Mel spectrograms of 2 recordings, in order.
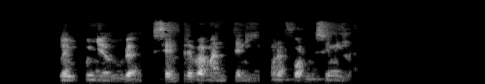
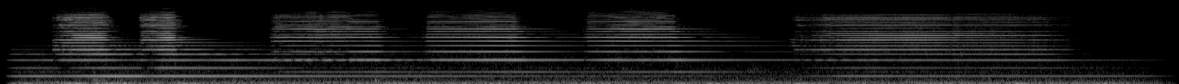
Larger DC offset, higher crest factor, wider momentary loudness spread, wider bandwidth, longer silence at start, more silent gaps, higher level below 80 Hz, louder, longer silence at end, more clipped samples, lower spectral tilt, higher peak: neither; about the same, 22 dB vs 18 dB; second, 11 LU vs 19 LU; second, 8.4 kHz vs 15.5 kHz; first, 0.6 s vs 0.05 s; first, 0.80-0.85 s, 1.44-1.53 s, 2.62-2.70 s vs none; second, -76 dBFS vs -48 dBFS; first, -23 LUFS vs -31 LUFS; first, 1.35 s vs 0.15 s; neither; about the same, -1.5 dB/octave vs -0.5 dB/octave; first, -4 dBFS vs -16 dBFS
